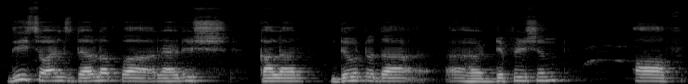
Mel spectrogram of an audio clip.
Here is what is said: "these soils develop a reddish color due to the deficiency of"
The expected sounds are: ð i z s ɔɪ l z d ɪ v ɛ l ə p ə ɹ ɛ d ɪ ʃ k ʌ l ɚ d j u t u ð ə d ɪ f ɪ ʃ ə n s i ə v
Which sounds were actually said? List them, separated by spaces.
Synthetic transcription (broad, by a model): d i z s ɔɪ l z d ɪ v l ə p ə ɹ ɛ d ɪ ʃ k ʌ l ɚ d j u t u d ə d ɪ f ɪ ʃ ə n i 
